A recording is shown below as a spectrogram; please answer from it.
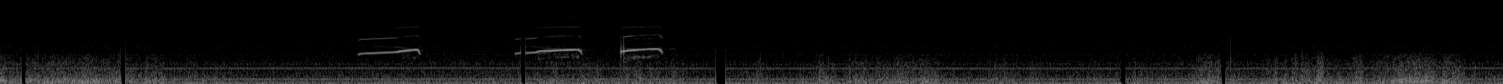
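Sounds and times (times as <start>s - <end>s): bird whistling rising notes: 3.6s - 4.3s, 5.1s - 6.8s.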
